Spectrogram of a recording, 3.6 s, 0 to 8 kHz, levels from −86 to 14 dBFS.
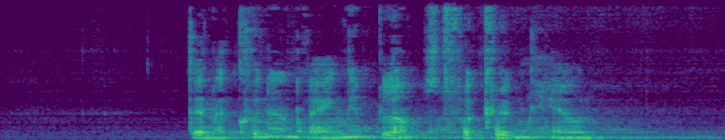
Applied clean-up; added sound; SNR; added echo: none; none; none; reverberation time 1.3 s.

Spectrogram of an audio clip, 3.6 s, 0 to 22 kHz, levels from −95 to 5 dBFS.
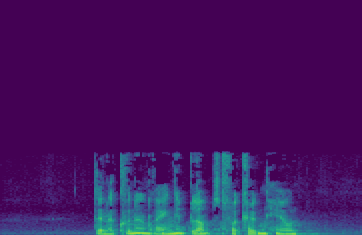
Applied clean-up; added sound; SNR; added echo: none; none; none; none.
